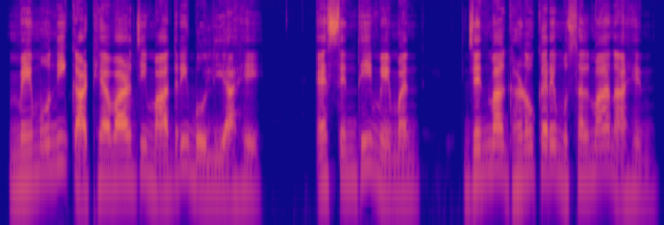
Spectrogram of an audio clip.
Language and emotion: Sindhi, neutral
